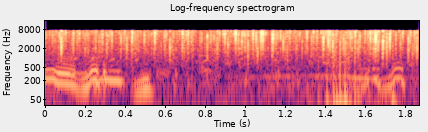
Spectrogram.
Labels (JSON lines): {"label": "biophony, cascading saw", "recorder": "SoundTrap 600 or HydroMoth"}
